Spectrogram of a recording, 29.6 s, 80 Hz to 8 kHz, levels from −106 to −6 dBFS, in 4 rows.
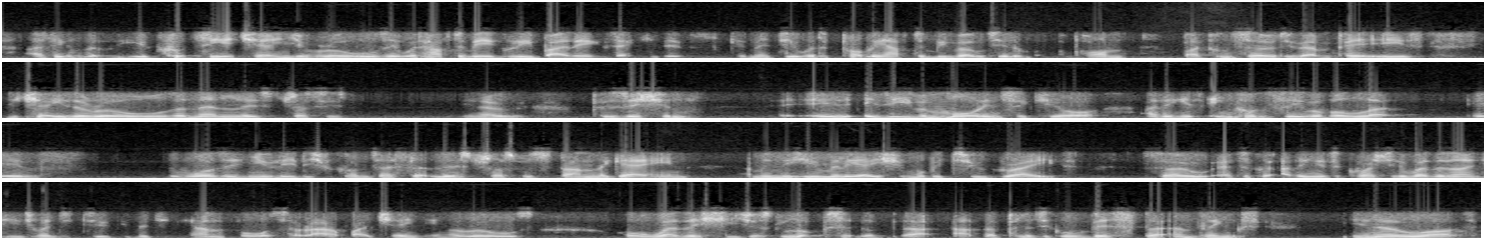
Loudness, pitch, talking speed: -21 LUFS, 115 Hz, 225 wpm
